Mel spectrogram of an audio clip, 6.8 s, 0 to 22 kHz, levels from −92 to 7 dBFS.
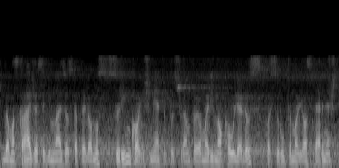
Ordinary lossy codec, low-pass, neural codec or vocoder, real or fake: AAC, 24 kbps; 5.4 kHz; none; real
